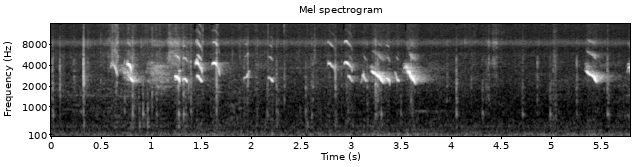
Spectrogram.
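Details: Several chicks chirping: shrill, falling peeps in rapid little groups, with a quieter gap in the middle and a last pair of peeps near the end, plus faint tapping sounds.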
